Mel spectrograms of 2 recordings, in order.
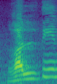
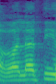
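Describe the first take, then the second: First: غلطی said as ghalti, two syllables, no vowel after the l; wrong pronunciation. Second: غلطی said as ghalati, three syllables, a clear short a after the l; correct pronunciation. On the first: Teacher showing students the wrong form: غلطی as ghalti. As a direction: demonstrate the mistaken ghalti, squeezing the middle vowel out. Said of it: "غلطی نہیں ہوتا". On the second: Teacher giving students the right form: غلطی as ghalati. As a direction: sound out the correct ghalati, every syllable distinct. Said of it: "غلطی ہوتا ہے". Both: Shown as a demonstration.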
